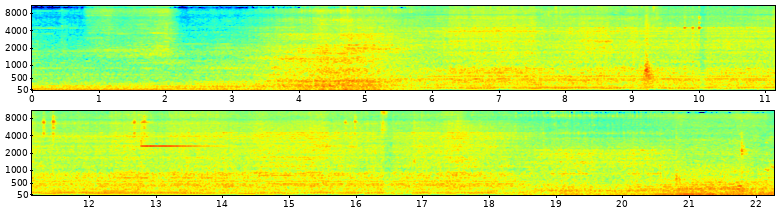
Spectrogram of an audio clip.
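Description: Drill press motor running steadily while its bit bores into a black pakkawood knife-handle block, with rasping cutting noise, a few sharp clicks and a brief high squeal about halfway through.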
